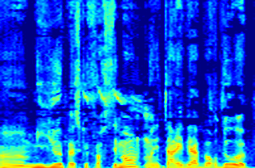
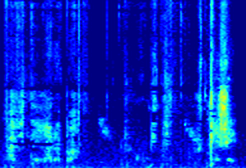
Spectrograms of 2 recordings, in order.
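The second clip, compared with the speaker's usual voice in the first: whispering; 12 semitones higher, 12 dB quieter than usual. Real, not acted. Hiding from the arriving dogs.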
